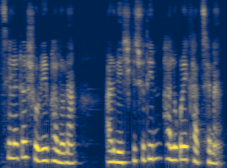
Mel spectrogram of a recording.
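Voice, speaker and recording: A woman voicing a worried middle-aged stepmother gently asking after her son. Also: a little high, a little fast, close to an everyday voice.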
